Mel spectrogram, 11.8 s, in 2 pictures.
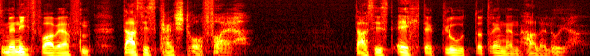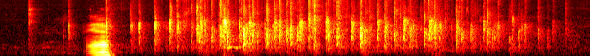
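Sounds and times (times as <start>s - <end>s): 
speech: 0.0s - 2.5s, 3.6s - 5.8s, 6.8s - 7.3s
sparse audience applause: 6.9s - 11.6s.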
